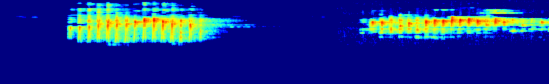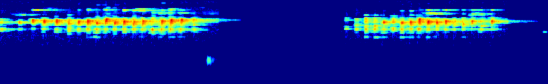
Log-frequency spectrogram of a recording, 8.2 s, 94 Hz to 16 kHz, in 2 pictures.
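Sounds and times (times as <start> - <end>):
bird song with scratchy chattering trills and buzzy notes: 0.5 - 1.9, 2.7 - 5.8, 6.7 - 8.2.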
